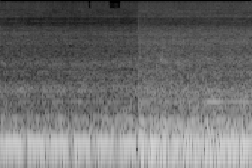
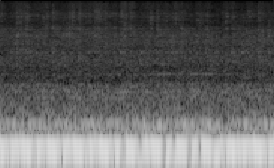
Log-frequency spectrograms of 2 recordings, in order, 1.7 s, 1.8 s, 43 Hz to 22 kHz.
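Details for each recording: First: Hot carbureted engine after mix screws were set at highest vacuum, then an eighth to a quarter turn richer: a deep, smooth idle with an even low rumble and no hunting. AFR is about 13.5 and rock steady, a normal idle. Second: All right, so when it first fires up, it's going to be a little lean because it's hot and heat soaked. but it'll quickly richen up. So here we go, we're lean and heat soaked.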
